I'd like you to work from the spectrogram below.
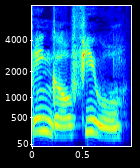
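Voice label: "Bingo Fuel", English; DCS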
